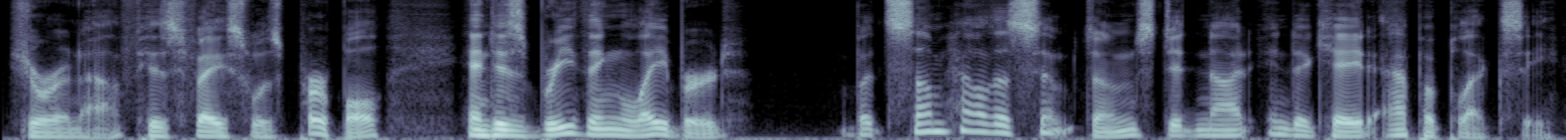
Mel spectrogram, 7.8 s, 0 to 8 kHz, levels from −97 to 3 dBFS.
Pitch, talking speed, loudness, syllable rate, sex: 110 Hz, 140 wpm, -22 LUFS, 4.7 syllables/s, male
